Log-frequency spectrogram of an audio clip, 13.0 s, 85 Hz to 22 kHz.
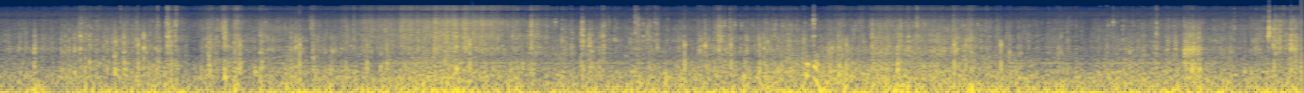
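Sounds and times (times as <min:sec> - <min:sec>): bike clicks and rattles: 0:00.0 - 0:13.0
tyres on dirt and leaves: 0:00.0 - 0:13.0
wind buffeting microphone: 0:00.0 - 0:13.0.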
